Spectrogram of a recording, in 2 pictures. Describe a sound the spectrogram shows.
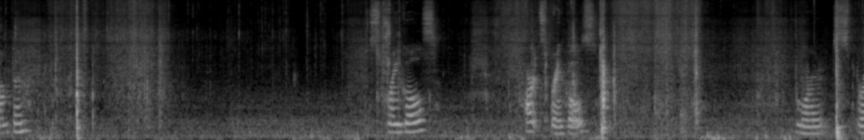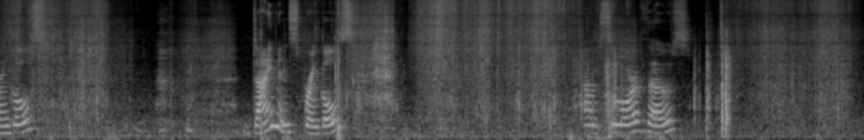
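Cardboard boxes are set down on a table with soft knocks.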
